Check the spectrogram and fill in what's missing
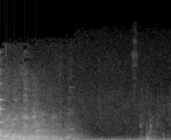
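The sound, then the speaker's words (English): Beer glasses clink together in a quick toast, a soft clattery ring that fades out, followed by near silence and one faint knock. Quiet, with no talking. “But first, cheers to you, my man. I guys keep working on this beer. Cheers.”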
